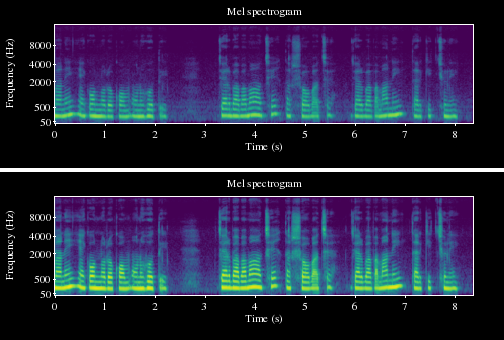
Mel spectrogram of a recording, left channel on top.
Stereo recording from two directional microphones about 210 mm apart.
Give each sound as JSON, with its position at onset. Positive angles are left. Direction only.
{"t": 0.0, "sound": "speech", "side_deg": -40}
{"t": 3.2, "sound": "speech", "side_deg": -35}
